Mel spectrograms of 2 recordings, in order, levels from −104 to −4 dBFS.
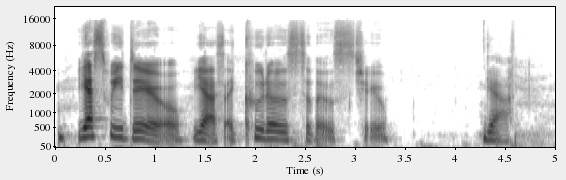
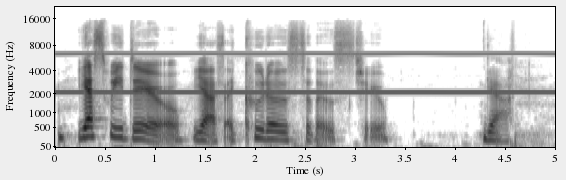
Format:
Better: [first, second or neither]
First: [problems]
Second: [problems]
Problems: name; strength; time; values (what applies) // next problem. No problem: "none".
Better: first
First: none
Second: high-pitched whine; noticeable; throughout; 2 kHz, 10 dB below the speech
